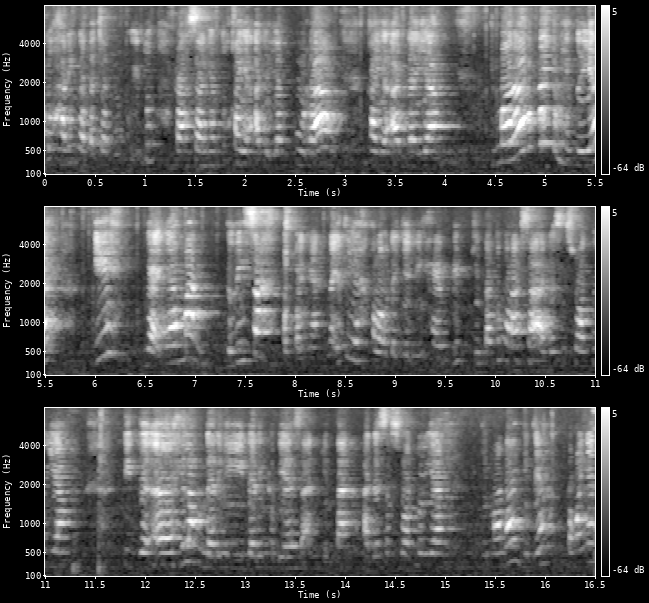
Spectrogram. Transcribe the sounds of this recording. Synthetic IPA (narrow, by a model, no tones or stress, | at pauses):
t̪uɦaɾiŋɡaʔbat͡ʃabukuit̪urasaɲat̪ukajaʔadajaŋkuɾaŋ | kajaʔadajaŋɡimanat̪aɡit̪uja | ɪhŋɡaʔɲamandəlisahkapaɲanait̪ujahkalaudahd͡ʒadihɛndɪt̪̚kit̪at̪uŋəɾasaadasə̥suat̪ujaŋt̪idaʔəɦilaŋdaɾidaɾikəbiasa̰ʔa̰nkit̪aːdasəsuat̪ujaŋ | dimanaɡit̪ujat̪aŋaɲa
